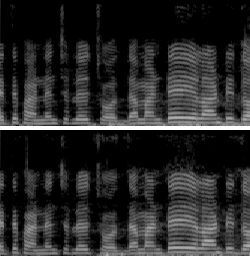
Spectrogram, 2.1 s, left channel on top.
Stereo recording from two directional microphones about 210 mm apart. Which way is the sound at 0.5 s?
30° left (ahead or behind).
